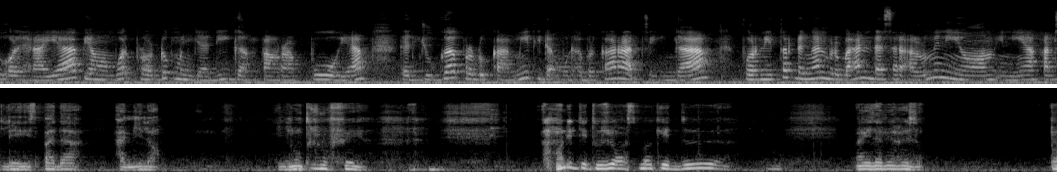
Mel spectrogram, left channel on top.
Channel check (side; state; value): both; different; correlation 0.00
